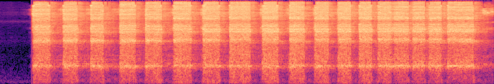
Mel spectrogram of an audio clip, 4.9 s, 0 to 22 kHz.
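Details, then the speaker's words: 1977 VW Brasília replacement cylinder head on the bench: a quick pulsing hiss, about four spurts a second, of air forced past the valve seat. It holds fluid slightly but still leaks; the valve seats need seating. "coisa aqui nessa outra e nessa outra Apesar de que ele ainda segura o fluido pouco né porque ainda tá ainda está vazando ainda ainda vaza"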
